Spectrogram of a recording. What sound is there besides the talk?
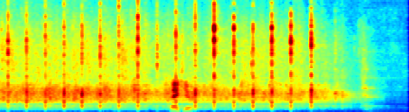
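audience applause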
